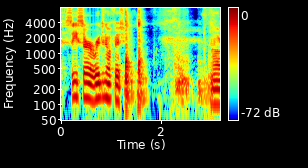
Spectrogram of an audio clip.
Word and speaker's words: Seasir: at the I think the pronunciation of this is Cesar s-e-a-s-i-r that's something I can think of see sir original fishing all right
